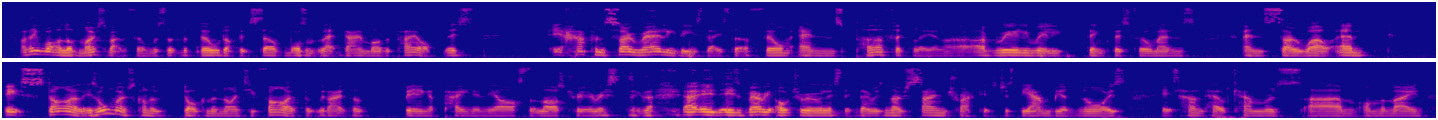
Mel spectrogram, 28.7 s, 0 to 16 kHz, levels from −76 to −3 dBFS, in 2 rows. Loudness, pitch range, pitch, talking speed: -33 LUFS, 110-130 Hz, 115 Hz, 180 wpm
